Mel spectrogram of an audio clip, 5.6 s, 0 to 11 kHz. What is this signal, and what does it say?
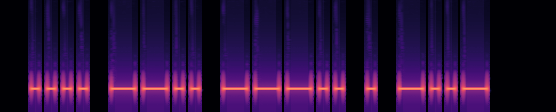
Morse code, heard as a keyed tone, about 15 wpm, 700 Hz. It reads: HZ8EX
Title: Code Groups - 5 Letter:Numbers - 15wpm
